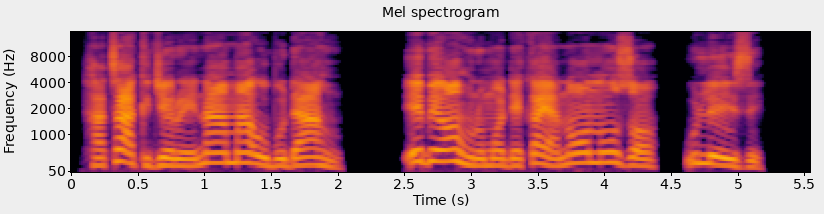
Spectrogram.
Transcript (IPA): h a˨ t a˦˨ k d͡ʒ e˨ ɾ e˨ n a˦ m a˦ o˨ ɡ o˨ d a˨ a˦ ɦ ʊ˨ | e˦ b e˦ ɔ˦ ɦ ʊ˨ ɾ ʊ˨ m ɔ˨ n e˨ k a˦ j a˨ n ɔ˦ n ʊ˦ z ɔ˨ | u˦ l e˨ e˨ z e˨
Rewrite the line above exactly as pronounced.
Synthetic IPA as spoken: h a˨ t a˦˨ k d͡ʒ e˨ ɾ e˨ n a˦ m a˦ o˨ b o˨ d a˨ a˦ ɦ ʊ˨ | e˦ b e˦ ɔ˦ ɦ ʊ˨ ɾ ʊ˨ m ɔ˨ d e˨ k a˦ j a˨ n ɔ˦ n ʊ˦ z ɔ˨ | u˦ l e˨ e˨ z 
